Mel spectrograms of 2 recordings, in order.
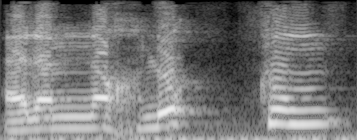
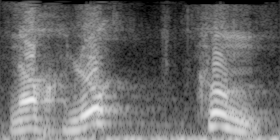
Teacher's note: الوجه الثاني أن يبقى صفة الاستعلاء للقاف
